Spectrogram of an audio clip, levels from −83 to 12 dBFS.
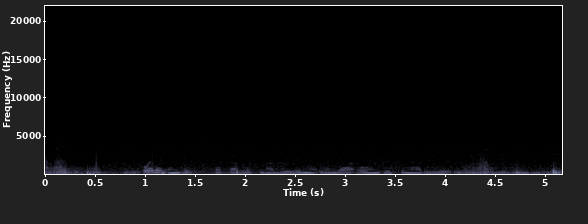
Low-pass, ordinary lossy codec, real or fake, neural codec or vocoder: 5.4 kHz; Opus, 32 kbps; fake; codec, 16 kHz, 8 kbps, FreqCodec, larger model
